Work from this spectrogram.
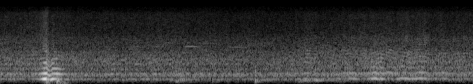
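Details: Bees buzzing. One bee passes loudly and close early on, a quick rising-falling whine. After it, a softer, steady low hum of more bees continues in the background.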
